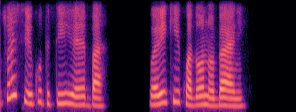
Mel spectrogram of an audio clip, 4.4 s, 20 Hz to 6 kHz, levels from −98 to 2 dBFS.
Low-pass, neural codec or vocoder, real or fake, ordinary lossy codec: 5.4 kHz; codec, 24 kHz, 0.9 kbps, WavTokenizer, large speech release; fake; Opus, 16 kbps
